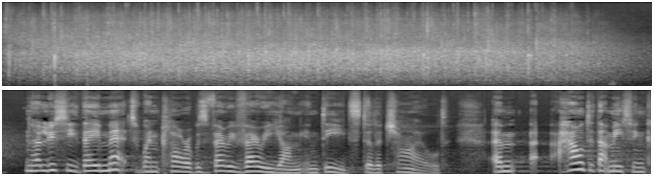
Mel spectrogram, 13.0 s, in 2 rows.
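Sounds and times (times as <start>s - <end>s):
audience applause welcoming two actors and a pianist: 0.0s - 6.5s
speech: 6.8s - 12.9s.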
